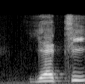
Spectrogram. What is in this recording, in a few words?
"yeti", Yoruba; CONSONANTS; yeti-yanmuyanmu-ayo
